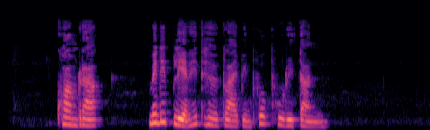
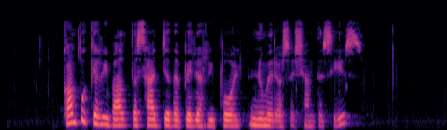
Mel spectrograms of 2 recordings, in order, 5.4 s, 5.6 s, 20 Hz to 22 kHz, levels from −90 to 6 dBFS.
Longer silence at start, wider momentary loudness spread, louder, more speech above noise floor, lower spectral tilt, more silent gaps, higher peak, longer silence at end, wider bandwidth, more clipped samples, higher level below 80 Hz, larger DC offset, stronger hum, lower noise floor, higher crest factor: about the same, 0.7 s vs 0.8 s; first, 12 LU vs 7 LU; about the same, -27 LUFS vs -27 LUFS; about the same, 50 dB vs 49 dB; first, -6 dB/octave vs -4.5 dB/octave; neither; about the same, -8 dBFS vs -8 dBFS; first, 1.3 s vs 1.1 s; about the same, 11.5 kHz vs 11.5 kHz; neither; second, -88 dBFS vs -80 dBFS; neither; neither; about the same, -75 dBFS vs -76 dBFS; about the same, 22 dB vs 20 dB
